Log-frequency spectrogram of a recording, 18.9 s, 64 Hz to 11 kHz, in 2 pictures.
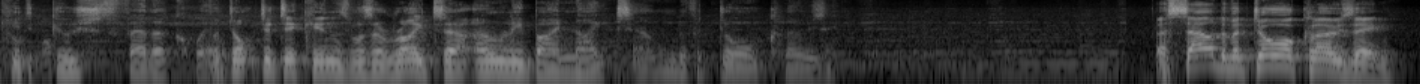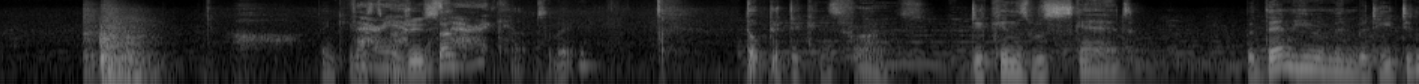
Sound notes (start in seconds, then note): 10.0 door thuds; 11.0 gasps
